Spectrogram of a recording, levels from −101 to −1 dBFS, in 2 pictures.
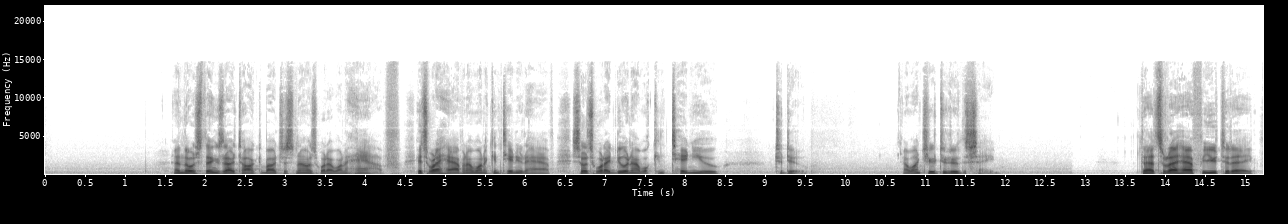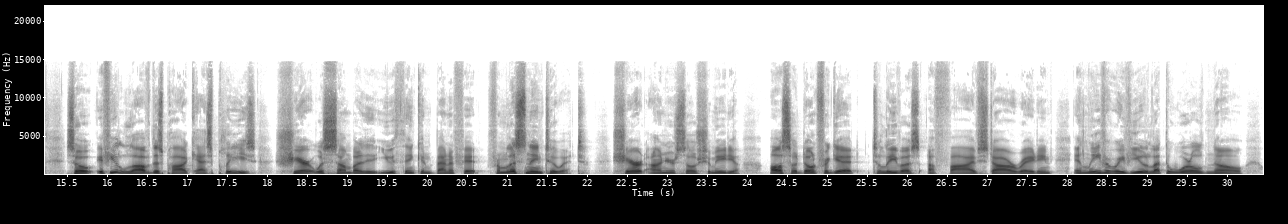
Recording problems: none

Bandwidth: 14.5 kHz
